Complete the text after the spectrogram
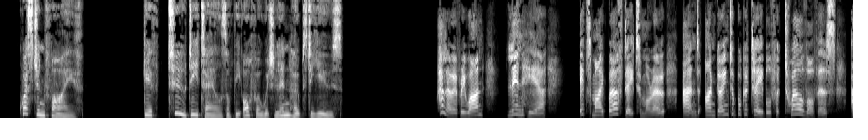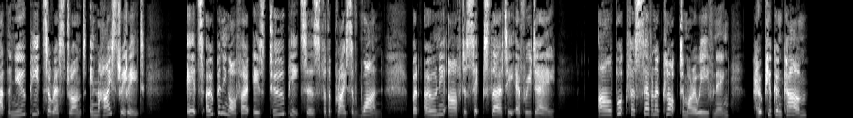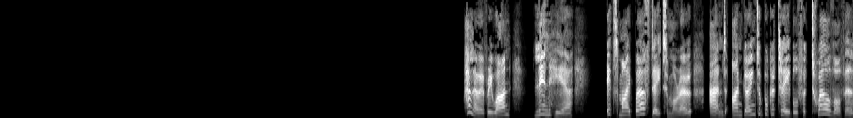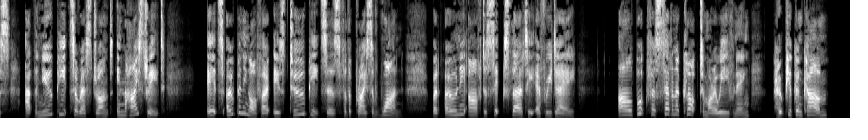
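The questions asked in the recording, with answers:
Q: Give two details of the offer which Lynn hopes to use.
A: Two pizzas for the price of one, only after 6:30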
